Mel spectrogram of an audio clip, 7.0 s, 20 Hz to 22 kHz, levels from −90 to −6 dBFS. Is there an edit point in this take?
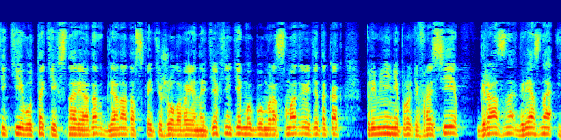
no; 0 cuts

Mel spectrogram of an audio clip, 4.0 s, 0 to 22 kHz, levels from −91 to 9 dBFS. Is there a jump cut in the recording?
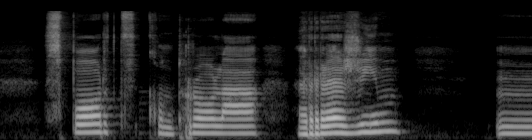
yes; 1 cut; at 1.0 s

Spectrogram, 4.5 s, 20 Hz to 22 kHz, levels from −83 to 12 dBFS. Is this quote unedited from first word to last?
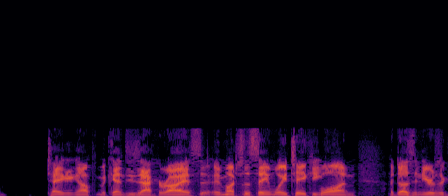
no; 2 cuts; at 0.9 s, 3.2 s

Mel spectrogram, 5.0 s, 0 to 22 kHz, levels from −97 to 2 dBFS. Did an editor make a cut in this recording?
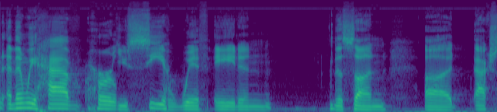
yes; 2 cuts; at 1.2 s, 1.7 s

